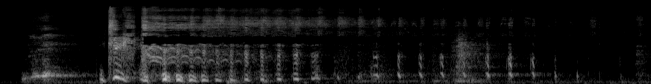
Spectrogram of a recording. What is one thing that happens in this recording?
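A man laughs heartily close to the microphone.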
